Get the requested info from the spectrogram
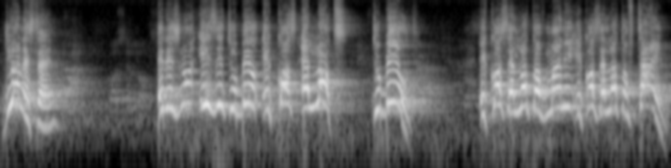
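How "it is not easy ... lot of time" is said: raised, forceful sermon delivery; emphatic preaching. Acted. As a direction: preach it to the congregation, pitch lifted.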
